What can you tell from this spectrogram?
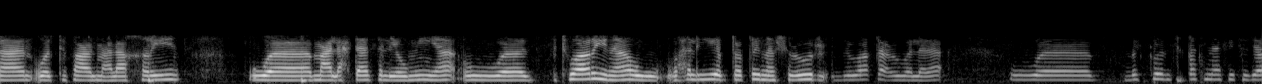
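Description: From 6.18 to 9.10 s, and again from 11.54 to 12.62 s, the speech goes through an AMR rate drop. The network has pushed the codec down to a lower mode, which sounds like the step from 12.2 kbps to 4.75 kbps. Fewer bits are left to code the voice, so it turns buzzy and synthetic. A spectrogram shows the same band, still capped at 4 kHz, with no gap, but the harmonics go blurred and smeary. The waveform stays continuous.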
